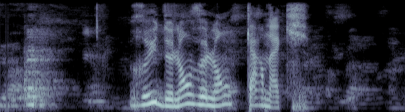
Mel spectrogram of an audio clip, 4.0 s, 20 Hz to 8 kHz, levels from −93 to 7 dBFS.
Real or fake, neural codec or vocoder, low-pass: real; none; 7.2 kHz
